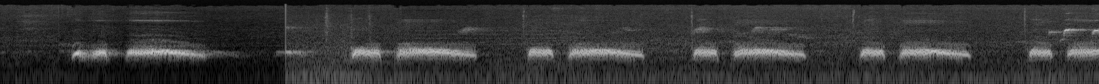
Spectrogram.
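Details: Spotted dove in the thổ đồng voice style, cooing to stimulate other doves to coo: harsh, blocky mid-pitched coos, a long one then a steady run of short and longer coos repeated about once a second.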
